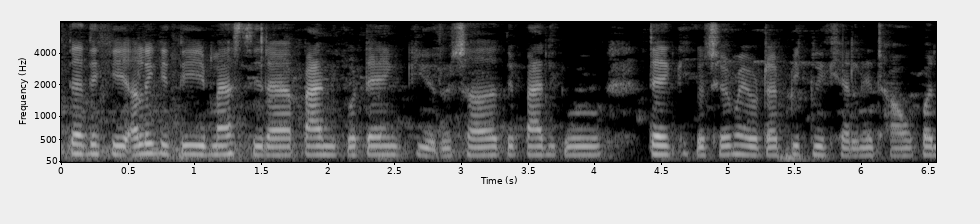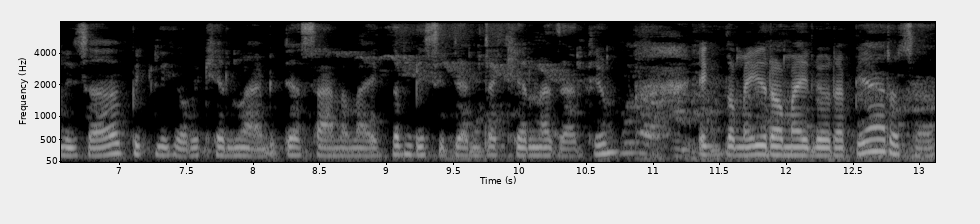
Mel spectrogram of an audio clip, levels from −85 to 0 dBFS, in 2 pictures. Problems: none marked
